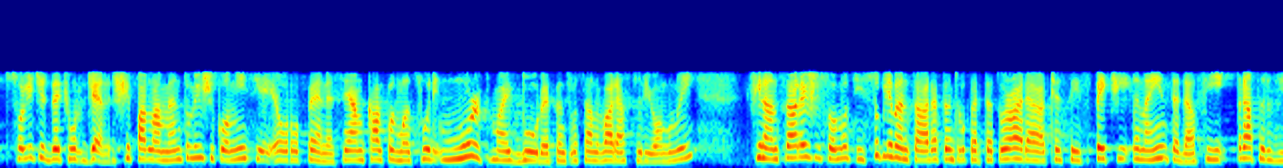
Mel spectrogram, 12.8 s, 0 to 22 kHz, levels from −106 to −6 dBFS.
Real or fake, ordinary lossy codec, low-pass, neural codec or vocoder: fake; none; 3.6 kHz; codec, 16 kHz, 2 kbps, X-Codec, HuBERT features, trained on balanced general audio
